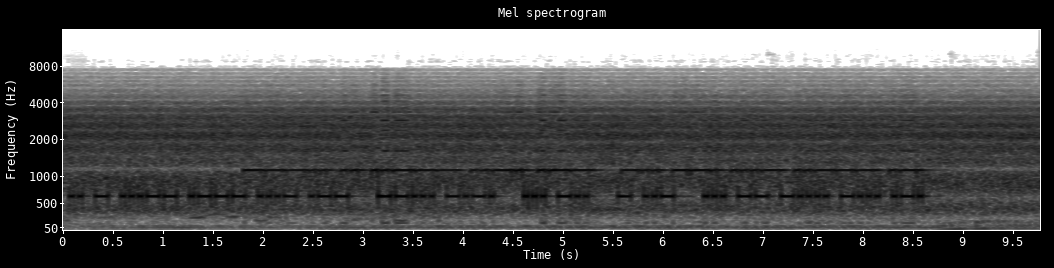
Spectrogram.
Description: Morse code, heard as two keyed tones, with radio static, room echo and the noise inside a bus. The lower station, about 28 wpm, 630 Hz: IT3JVW 7C SD TU SM6BR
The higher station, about 23 wpm, 1120 Hz: 8I2FW DGV2A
